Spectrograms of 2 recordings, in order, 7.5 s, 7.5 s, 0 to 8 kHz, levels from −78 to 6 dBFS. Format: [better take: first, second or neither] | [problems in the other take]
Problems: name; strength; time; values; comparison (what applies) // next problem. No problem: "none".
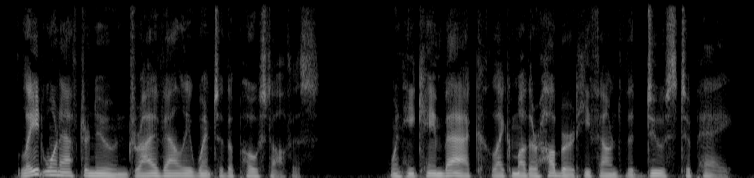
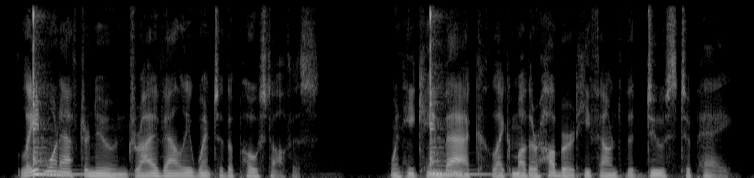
first | background sound (Bowed string instrument); 8 dB below the speech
